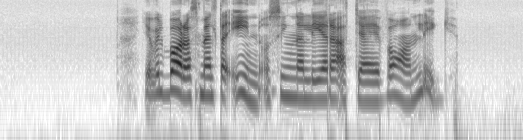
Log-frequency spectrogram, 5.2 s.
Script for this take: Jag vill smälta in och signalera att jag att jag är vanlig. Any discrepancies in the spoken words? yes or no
yes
